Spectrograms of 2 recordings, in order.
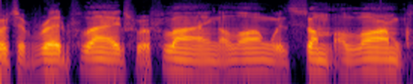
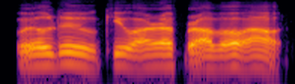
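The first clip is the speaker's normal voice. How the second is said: lightly voiced raspy soldier; crisp military radio report; raspy female soldier; 5 semitones higher, 5 dB louder than usual. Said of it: "her raspy voice".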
